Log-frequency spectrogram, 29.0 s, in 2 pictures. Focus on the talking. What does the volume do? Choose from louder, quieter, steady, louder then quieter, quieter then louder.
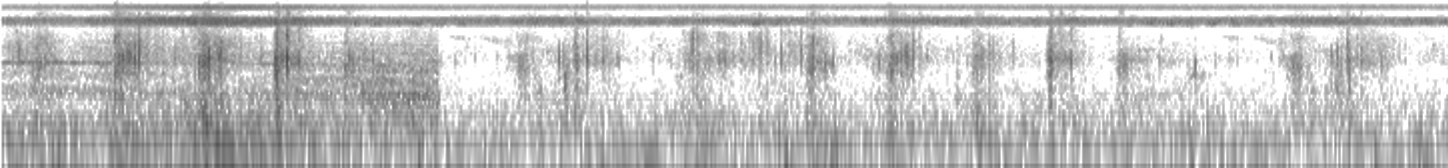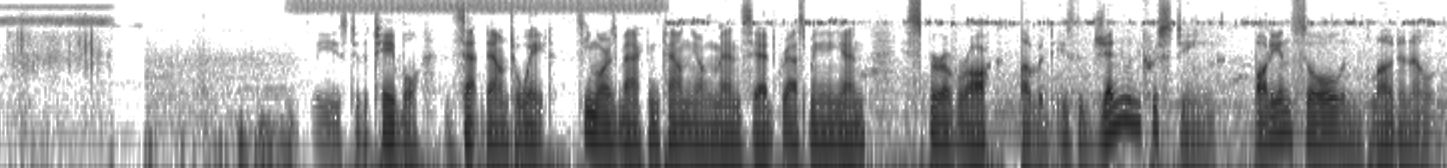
steady.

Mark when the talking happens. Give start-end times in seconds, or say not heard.
17.6-28.9.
